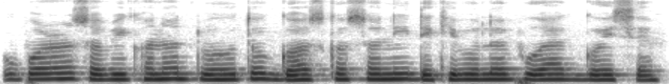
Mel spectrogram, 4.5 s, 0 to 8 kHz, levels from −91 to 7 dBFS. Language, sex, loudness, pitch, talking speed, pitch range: Assamese, male, -14 LUFS, 180 Hz, 95 wpm, 175-190 Hz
